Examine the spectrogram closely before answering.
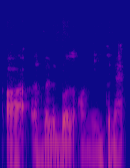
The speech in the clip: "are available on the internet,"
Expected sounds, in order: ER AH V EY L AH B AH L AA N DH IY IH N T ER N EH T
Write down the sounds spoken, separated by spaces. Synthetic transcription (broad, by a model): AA AH V EY L AH B AH L AA N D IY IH N T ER N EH T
